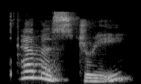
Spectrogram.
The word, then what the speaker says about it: chemistry: right two phys is chemistry observe the uh the spelling here which is CH and uh the sound is C let me uh enlarge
